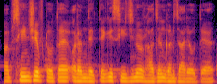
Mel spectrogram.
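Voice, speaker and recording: A man's voice: mid-range voice, steady tone, fast, warm tone, soft background music. A man narrating a manga recap as a story, reading out the characters' lines in lightly acted voices.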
